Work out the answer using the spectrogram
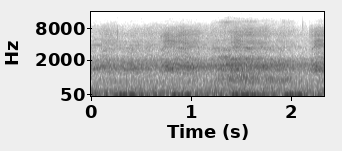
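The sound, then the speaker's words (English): Crows cawing at their roost in a town square. Many harsh, overlapping caws run continuously at a steady, fairly loud level, with no talk. “the crows definitely seem to enjoy roosting here”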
